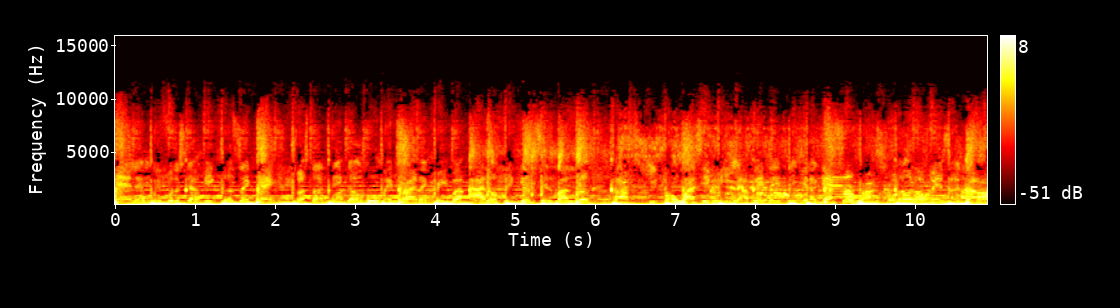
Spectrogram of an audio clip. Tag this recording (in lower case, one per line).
music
